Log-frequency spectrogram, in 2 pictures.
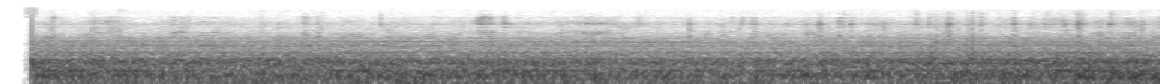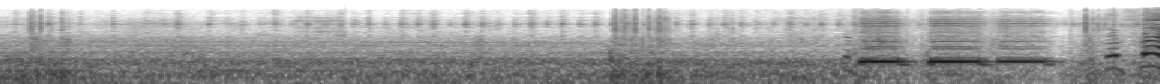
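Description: A car engine hums and tyres roll steadily on the road, heard from inside the car.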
